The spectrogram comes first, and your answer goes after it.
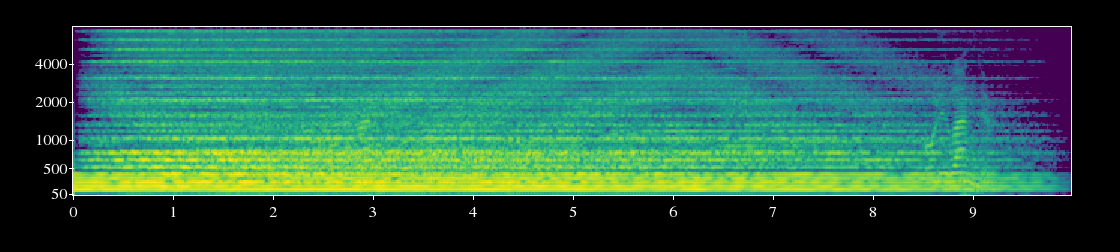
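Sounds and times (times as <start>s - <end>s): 
dreamy atmospheric music stinger: 0.0s - 9.8s.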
